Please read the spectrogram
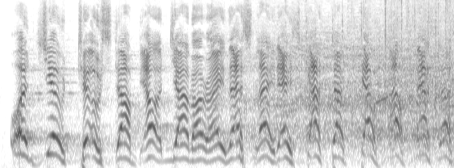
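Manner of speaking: high, slow put-on shout; scolding date. Date cuts off two men's chat, high scolding.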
